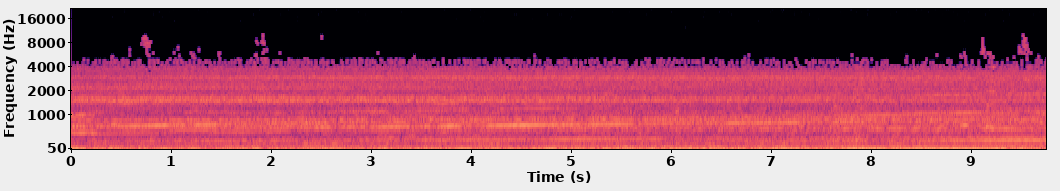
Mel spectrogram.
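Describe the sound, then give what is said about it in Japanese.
An electric train pulls away from platform 1, its steady low rumble joined by a rising, whining motor tone as it gathers speed over about ten seconds, loud and continuous with no voices. “1番線、電車が発車します。”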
